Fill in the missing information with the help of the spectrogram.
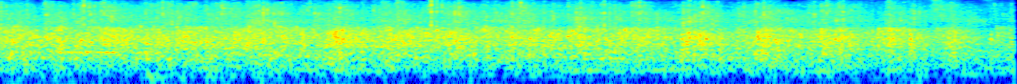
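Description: An audience clapping steadily, many hands at once.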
